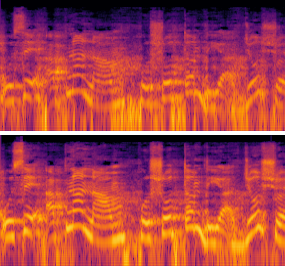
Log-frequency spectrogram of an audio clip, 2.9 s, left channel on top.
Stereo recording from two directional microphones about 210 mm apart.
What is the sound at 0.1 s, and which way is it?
A woman's voice, 45° right (ahead or behind).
